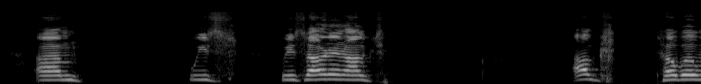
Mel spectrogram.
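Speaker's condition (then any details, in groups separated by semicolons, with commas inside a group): Cerebral palsy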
